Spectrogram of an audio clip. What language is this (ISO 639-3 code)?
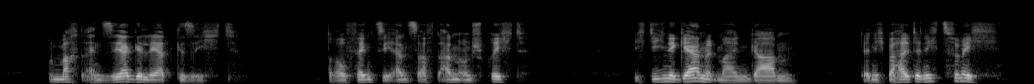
deu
